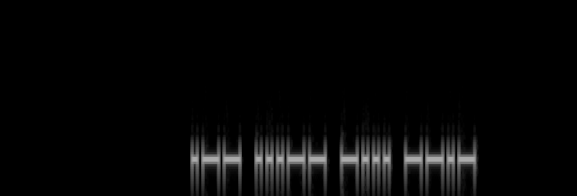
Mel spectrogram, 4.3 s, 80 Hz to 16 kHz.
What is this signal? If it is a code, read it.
Morse code, heard as a keyed tone, about 32 wpm, 700 Hz. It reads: W3BQ
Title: USA Call Signs - 4 Characters - Repeated 2x - 30wpm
